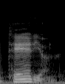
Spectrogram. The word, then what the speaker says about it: 대련: 여기에 맞춰 러시아는 류이순, 그러니까 한자로는 여순, 그리고 다리엔, 중국 발음은 다리엔이지만 여기는 우리 발음은 대련, 요동반도에 있는 이 땅들을 점령합니다.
